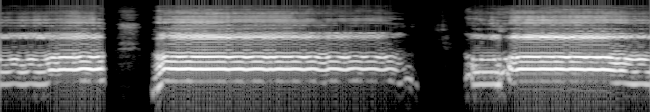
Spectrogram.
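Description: A voice singing a slow chant in long held, slightly wavering notes: a Shaker song sung in three phrases, with short breaks for breath about a second in and about four seconds in.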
